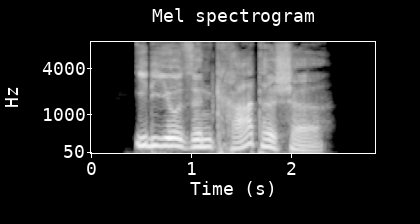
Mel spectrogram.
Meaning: inflection of idiosynkratisch: 1. strong/mixed nominative/accusative feminine singular 2. strong nominative/accusative plural 3. weak nominative all-gender singular
- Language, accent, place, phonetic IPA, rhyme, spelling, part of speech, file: German, Germany, Berlin, [idi̯ozʏnˈkʁaːtɪʃə], -aːtɪʃə, idiosynkratische, adjective, De-idiosynkratische.ogg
